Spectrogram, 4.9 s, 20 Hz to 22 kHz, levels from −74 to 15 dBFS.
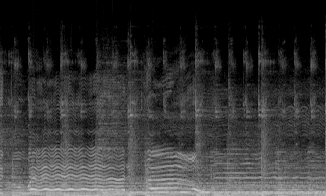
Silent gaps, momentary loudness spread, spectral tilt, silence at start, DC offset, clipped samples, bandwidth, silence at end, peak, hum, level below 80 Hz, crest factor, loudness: none; 4 LU; -5 dB/octave; 0 s; under 0.1%; under 0.1%; 17.5 kHz; 0 s; 0 dBFS; none; -24 dBFS; 10 dB; -10 LUFS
